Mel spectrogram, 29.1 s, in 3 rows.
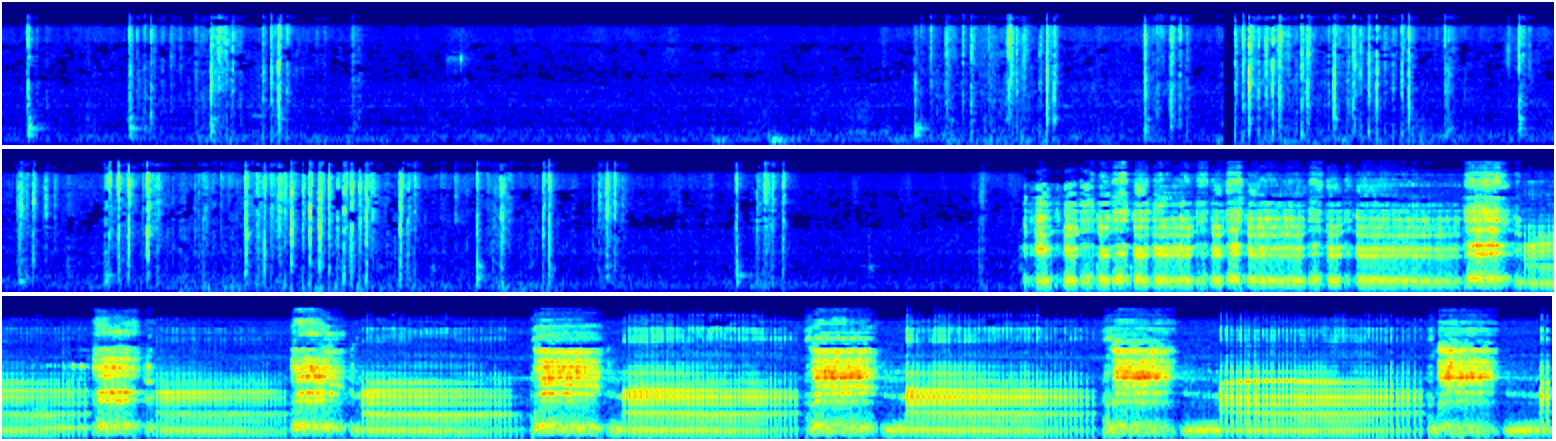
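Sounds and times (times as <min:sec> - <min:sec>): faint clicks and crackles: 0:05.7 - 0:15.2
koala bellowing: 0:16.1 - 0:29.0.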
